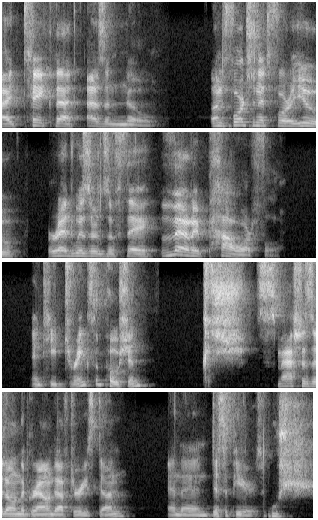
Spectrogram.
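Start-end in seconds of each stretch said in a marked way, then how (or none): 0.0-7.9 loose put-on Slavic accent. A game master voicing a Red Wizard who confronts the players, sort of a Slavic accent. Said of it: "with sort of a Slavic accent".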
